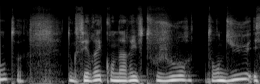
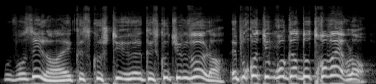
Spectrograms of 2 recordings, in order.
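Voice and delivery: aggressive street accent, climbing higher and higher; put-on street accent; 8 semitones higher than usual. Shown as a demonstration. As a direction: pick a fight in a rough street accent. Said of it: "qu'est-ce que vous pourriez nous faire comme accent". (accent de rue agressif, de plus en plus aigu)

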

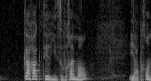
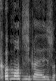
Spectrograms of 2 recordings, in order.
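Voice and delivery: laughing; 4 semitones higher, 10 dB louder than usual. Real, not acted. Laughing while hunting for a word.

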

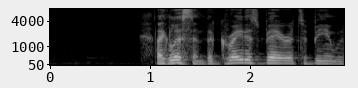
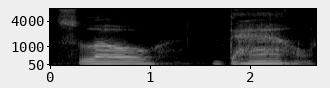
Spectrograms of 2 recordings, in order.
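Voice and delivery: soft slow gentle command; calm him down softly; 5 semitones lower, 6 dB quieter than usual. Acted. Jesus's words, gentle.

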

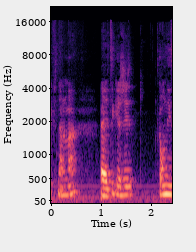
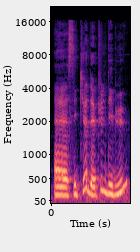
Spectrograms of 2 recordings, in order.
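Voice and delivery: normal talking voice

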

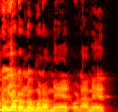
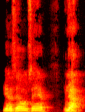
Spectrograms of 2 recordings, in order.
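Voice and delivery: ordinary talk

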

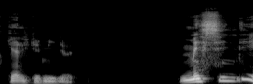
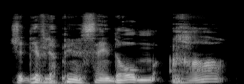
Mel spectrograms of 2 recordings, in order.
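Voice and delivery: usual speaking voice

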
